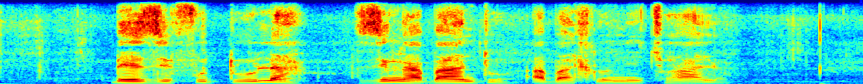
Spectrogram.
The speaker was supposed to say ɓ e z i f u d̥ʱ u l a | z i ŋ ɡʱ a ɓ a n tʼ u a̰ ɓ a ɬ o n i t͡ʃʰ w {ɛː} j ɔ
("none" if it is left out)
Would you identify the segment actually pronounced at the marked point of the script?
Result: aː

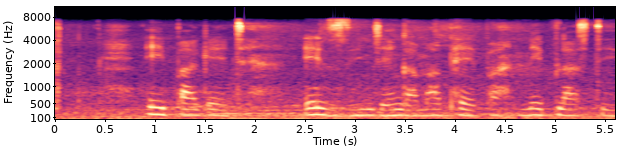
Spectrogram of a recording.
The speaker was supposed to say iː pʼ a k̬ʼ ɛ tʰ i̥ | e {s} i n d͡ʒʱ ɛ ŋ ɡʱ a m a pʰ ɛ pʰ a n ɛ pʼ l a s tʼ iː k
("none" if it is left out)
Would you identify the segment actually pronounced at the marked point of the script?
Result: z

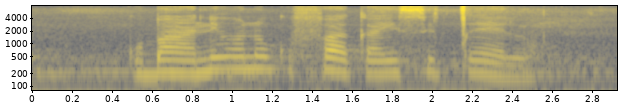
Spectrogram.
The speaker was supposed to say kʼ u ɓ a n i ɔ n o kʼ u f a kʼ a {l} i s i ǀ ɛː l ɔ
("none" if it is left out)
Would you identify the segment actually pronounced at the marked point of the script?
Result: none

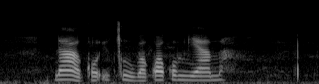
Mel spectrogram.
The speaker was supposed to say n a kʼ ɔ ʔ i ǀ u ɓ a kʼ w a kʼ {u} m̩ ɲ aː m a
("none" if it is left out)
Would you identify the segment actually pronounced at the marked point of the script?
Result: o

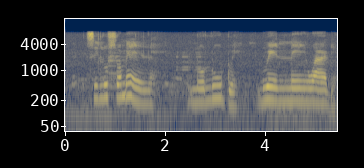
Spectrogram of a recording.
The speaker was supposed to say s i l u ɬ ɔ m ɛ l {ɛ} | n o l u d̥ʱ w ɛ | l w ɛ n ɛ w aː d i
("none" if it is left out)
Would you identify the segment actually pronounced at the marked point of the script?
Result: ɛ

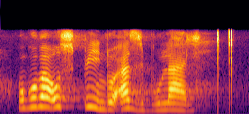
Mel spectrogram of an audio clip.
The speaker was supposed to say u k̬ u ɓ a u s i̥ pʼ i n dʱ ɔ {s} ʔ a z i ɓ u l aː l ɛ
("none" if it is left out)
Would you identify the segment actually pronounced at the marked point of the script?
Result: none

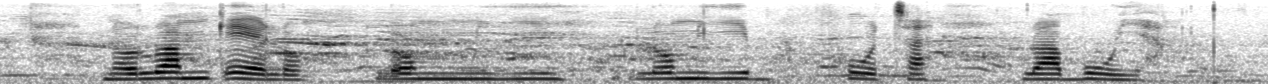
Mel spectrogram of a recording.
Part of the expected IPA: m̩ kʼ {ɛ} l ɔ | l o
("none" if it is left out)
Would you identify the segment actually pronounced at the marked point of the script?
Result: ɛ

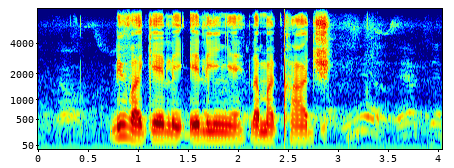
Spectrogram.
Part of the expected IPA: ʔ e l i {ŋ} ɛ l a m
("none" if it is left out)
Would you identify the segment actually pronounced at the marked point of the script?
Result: ɲ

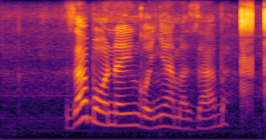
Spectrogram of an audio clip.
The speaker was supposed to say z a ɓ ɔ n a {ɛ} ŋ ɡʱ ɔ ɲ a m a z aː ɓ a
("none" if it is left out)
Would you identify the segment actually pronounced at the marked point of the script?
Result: i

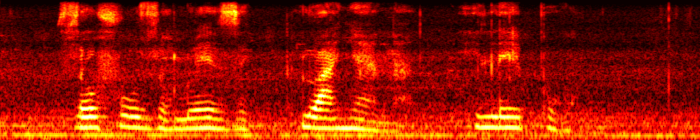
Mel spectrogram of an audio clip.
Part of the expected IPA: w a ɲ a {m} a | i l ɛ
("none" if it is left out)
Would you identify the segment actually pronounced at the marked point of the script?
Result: n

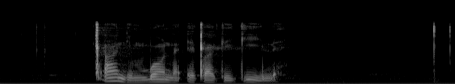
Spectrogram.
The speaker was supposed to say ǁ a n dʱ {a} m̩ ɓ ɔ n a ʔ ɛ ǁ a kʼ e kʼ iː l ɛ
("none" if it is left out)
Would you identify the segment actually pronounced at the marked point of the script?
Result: i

